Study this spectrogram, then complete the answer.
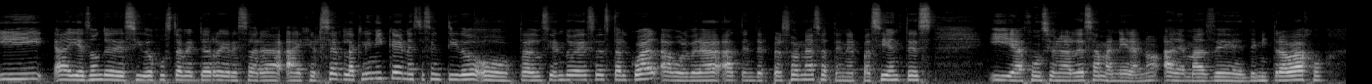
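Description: Noticeable background noise sits behind a woman whose medium pitch and fairly even intonation hold at a moderate pace. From Mexico, Monterrey. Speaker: music industry manager and psychologist. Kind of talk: casual interview chat.

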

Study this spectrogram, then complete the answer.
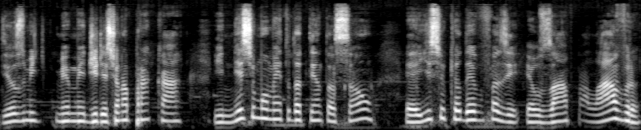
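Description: This man's voice sits high in pitch and carries a dark, mellow tone, recorded dry and close with no echo on a very clean track with a silent background. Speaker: church member panelist. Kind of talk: casual church panel discussion.

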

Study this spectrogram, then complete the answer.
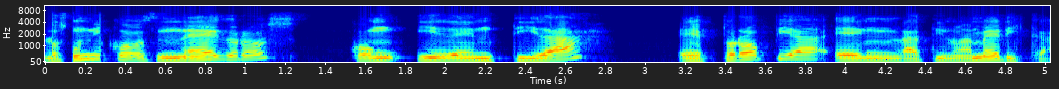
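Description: A man speaks fairly slowly at a fairly high pitch with ordinary pitch variation, the sound dry and close with no echo. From Guatemala, Garifuna Caribbean coast. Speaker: Garifuna community figure and musician. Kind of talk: interview. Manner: halting, many repetitions and fillers.

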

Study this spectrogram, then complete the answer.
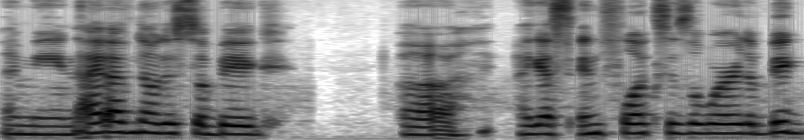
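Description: In a very clean recording with a silent background, a woman of medium pitch speaks with fairly even intonation in a plain, everyday voice. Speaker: Twitch streamer guest. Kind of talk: casual chat.

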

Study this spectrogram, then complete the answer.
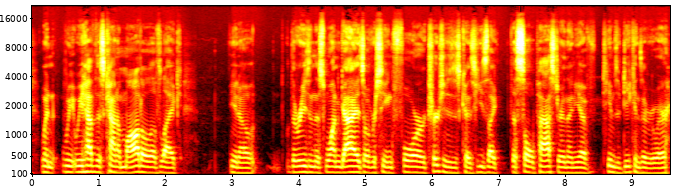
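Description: A man's medium-pitched voice with an Ontario accent, fairly quick, flat and monotone, on a very clean recording with a silent background. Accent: Canadian English (Ontario). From Southern Ontario, Canada. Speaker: missionary church planter. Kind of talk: interview. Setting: studio.

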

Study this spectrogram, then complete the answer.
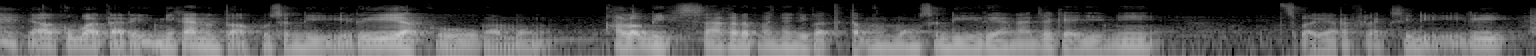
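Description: A man's very fast speech with a Balinese accent. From Bali, Singaraja. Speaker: university student podcaster. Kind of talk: casual monologue voice note. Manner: unscripted, hesitant.

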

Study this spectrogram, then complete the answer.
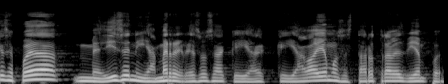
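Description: Dry and close with no echo, a man's unremarkable speaking voice comes at a fairly high pitch and moderate pace with ordinary pitch variation. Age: 20s. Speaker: musician. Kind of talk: casual chat.

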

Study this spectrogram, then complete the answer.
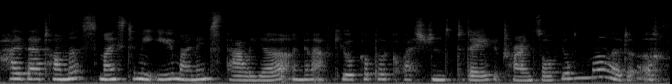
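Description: Over noticeable background noise, a woman speaks at a fairly quick pace with hardly any pauses and ordinary pitch variation. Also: fairly high pitch for a woman. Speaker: tabletop RPG player. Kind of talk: live-play tabletop RPG, casual chat with in-character speech.

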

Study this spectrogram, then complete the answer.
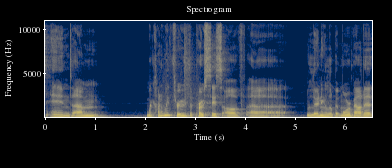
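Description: A man with a New Zealand accent, medium pitch, ordinary pitch variation and a fairly slow pace. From New Zealand, Tokomaru Bay. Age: 40s. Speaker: podcast co-host. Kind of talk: casual interview chat.

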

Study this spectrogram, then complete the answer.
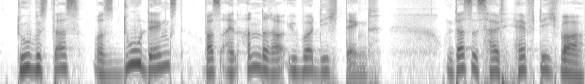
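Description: Recorded very cleanly over a silent background, a man with a high pitch and a dark, mellow tone speaks at a fairly slow pace with ordinary pitch variation. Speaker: podcast host. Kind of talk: casual monologue.

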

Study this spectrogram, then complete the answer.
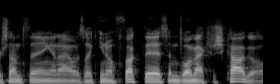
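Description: Here a man speaks at a fairly low pitch. The background is quiet. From Minnesota, Minneapolis. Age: 30s. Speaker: writer and artist. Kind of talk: casual chat.

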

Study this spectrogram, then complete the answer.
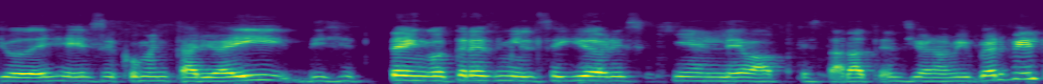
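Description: A woman talks in a normal speaking voice at medium pitch with fairly even intonation. She keeps a fairly quick pace with hardly any pauses. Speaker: food influencer and law student. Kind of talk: podcast interview.

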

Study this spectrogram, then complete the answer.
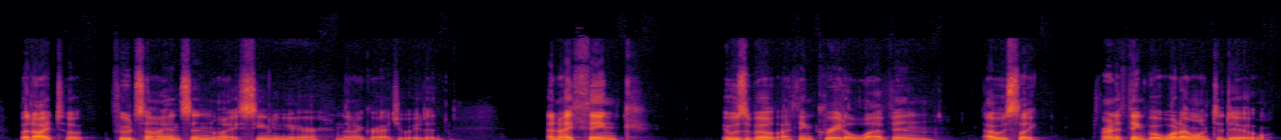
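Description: A man talks at a fairly quick pace. His speech has long, frequent pauses. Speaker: culinary student. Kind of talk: casual chat. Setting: studio.

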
